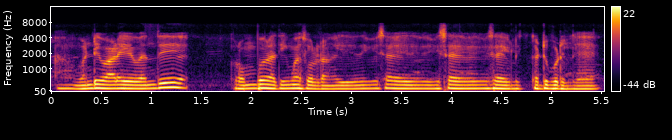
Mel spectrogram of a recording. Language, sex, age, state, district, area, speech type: Tamil, male, 18-30, Tamil Nadu, Kallakurichi, rural, spontaneous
